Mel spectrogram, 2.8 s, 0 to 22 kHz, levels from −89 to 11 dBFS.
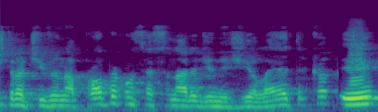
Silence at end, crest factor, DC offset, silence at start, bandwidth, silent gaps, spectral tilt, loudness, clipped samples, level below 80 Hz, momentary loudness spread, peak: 0 s; 14 dB; under 0.1%; 0 s; 8 kHz; none; -7.5 dB/octave; -19 LUFS; under 0.1%; -50 dBFS; 10 LU; -2 dBFS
